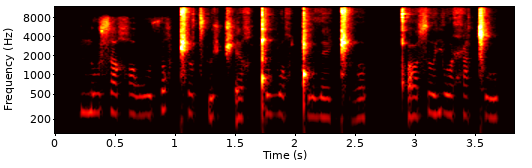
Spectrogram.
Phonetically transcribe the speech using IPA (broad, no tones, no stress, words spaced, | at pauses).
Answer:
nusaχɔ βuθoχǁɤt͡sʼɯʒ t͡ʃʼeχǃuβoχǃɯ ðeɡ͡ǁɤ | qʼusɤ joħaǀu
